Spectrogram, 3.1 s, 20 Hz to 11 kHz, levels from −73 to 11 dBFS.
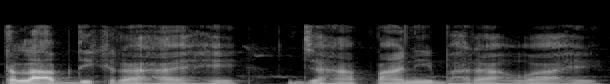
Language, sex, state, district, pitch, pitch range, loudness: Hindi, male, West Bengal, Alipurduar, 105 Hz, 105-115 Hz, -21 LUFS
